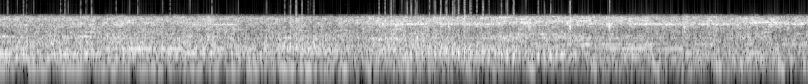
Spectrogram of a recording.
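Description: Helicopters flying a low formation pass overhead: a loud, steady drone of rotors and turbine engines.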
